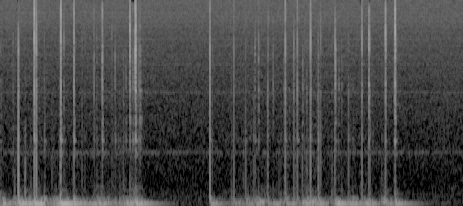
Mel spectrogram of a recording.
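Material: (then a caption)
Metal mesh. Long glossy nails scratch and tap the woven metal mesh grille of a black microphone up close, producing a dense, booming low-end rumble with quick bright ticks scattered over it. A faint steady hum runs underneath, and the scratching pauses briefly before resuming, then fades out.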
